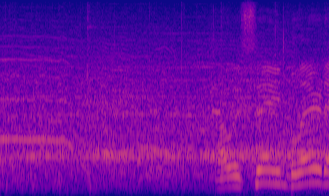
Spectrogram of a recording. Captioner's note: crowd cheering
